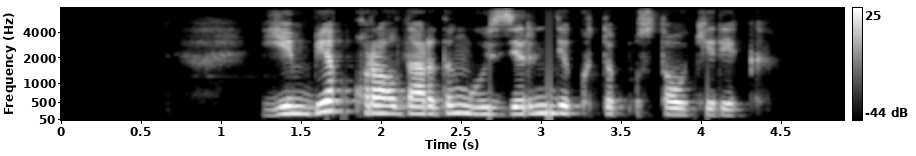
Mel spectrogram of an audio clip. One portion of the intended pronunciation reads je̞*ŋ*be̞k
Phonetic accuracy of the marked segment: incorrect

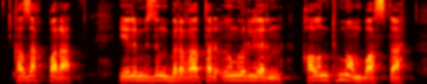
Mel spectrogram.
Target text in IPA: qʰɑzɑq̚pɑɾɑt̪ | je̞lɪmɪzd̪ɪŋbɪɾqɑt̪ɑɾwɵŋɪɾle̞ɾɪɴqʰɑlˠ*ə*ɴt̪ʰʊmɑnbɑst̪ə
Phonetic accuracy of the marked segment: correct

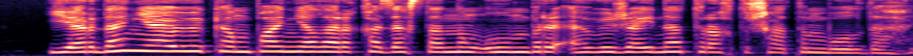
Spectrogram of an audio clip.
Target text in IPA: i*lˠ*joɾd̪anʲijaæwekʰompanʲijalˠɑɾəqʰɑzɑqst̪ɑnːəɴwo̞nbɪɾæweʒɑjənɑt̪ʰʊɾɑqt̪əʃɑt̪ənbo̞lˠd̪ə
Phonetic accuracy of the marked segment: incorrect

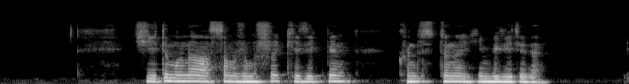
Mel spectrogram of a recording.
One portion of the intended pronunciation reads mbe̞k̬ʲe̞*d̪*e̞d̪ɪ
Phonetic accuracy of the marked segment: incorrect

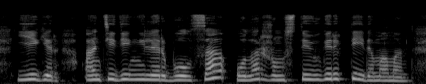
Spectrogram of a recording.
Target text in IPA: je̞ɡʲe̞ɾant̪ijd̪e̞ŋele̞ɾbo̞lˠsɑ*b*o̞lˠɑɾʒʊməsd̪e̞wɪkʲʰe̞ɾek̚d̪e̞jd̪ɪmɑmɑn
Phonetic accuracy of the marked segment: incorrect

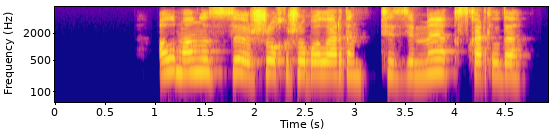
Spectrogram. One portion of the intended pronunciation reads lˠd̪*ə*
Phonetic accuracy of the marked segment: correct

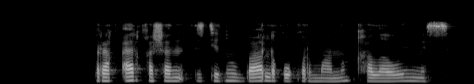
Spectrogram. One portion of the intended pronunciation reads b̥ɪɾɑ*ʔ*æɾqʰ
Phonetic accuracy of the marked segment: incorrect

